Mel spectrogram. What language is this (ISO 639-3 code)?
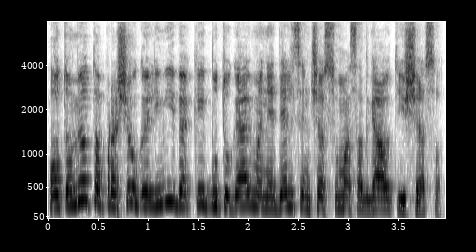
lit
